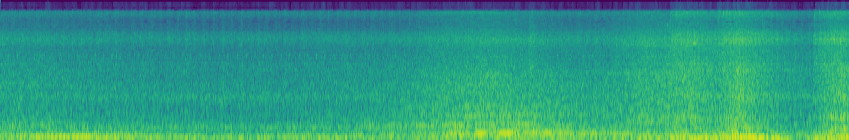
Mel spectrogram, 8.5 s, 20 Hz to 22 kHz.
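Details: Honda Click 150i single-cylinder scooter, first start after engine rebuild (new connecting rod, piston, rings, wrist pin, head gasket, coolant hose O-rings; original crank bearings): settles into an even putter, picks up cleanly on throttle, no ticking or knocking; running healthy.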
